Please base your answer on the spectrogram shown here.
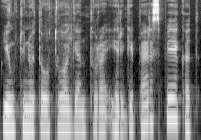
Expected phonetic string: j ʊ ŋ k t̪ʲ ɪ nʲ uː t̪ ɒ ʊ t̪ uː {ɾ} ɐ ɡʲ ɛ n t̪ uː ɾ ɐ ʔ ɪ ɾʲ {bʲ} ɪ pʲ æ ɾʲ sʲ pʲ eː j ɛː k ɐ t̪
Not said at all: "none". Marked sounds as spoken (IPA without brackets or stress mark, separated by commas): none, ɡʲ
